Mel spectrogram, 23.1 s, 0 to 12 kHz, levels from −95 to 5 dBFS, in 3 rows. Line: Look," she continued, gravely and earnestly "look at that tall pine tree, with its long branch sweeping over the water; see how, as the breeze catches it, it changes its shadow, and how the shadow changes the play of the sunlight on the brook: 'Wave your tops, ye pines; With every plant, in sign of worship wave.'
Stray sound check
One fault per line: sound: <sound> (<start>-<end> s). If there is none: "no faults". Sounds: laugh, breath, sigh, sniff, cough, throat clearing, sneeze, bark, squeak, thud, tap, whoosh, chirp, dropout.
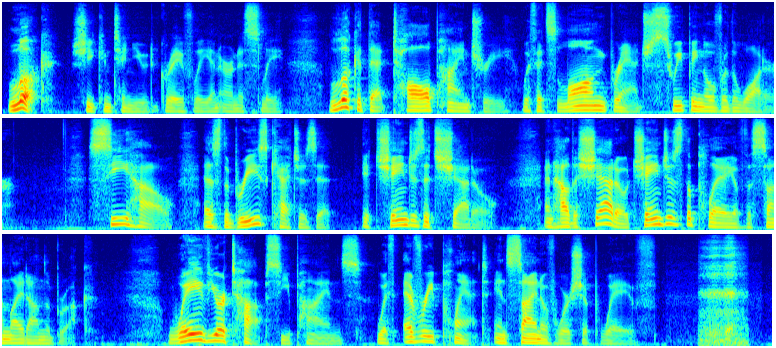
sound: breath (22.4-22.9 s)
